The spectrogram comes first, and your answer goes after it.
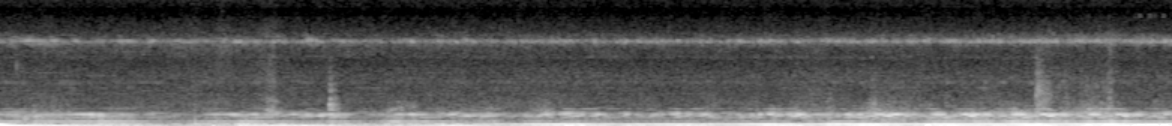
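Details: Craftmade CXL ceiling fan in a condo makes a loud, steady electrical hum, very noisy when the knob is turned down, because it is run on a dimmer-type three-speed control; only high and low seem to work.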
